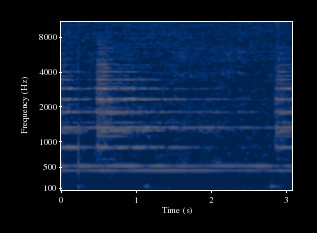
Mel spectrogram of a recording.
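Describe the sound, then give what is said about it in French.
Church bells ringing in Bruges, faint and sustained, with several ringing tones hanging together and a few soft strikes renewing the sound. “Il écoutait moins celle-ci, et à mesure, il entendit davantage les cloches.”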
